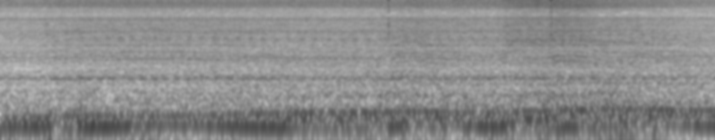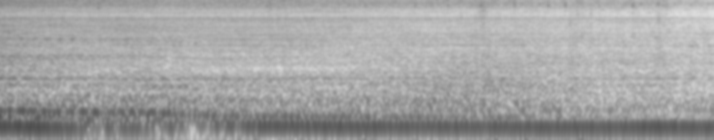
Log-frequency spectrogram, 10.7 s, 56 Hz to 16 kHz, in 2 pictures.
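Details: 1993 Ford Ranger 3.0 V6 at low idle with an uneven, lumpy beat and occasional stumbles; misfire at idle while searching for the dead cylinder, owner suspects cylinder 3.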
